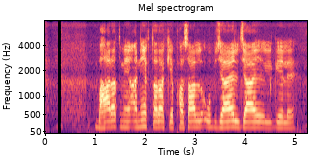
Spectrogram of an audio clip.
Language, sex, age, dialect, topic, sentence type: Maithili, male, 18-24, Bajjika, agriculture, statement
